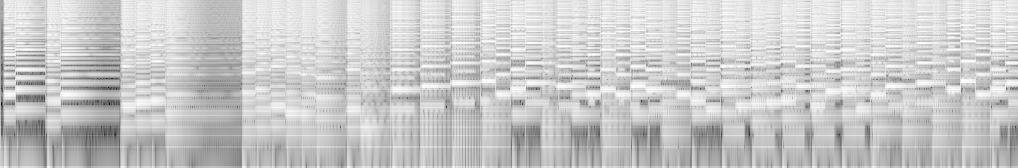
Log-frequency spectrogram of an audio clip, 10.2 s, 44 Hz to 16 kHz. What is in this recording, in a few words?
Sunflower Slow Drag, MOS6581R4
